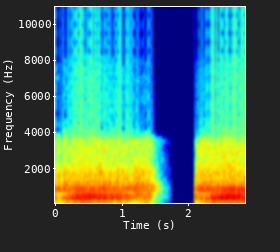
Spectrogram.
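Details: Normal breath sounds auscultated on a simulated patient via a clickable body map.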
